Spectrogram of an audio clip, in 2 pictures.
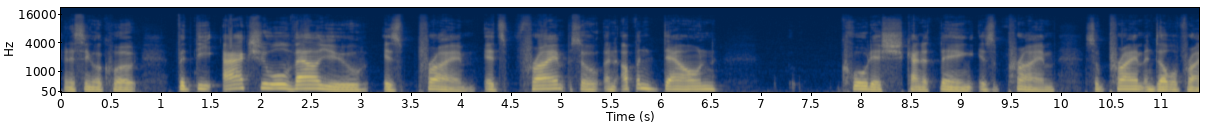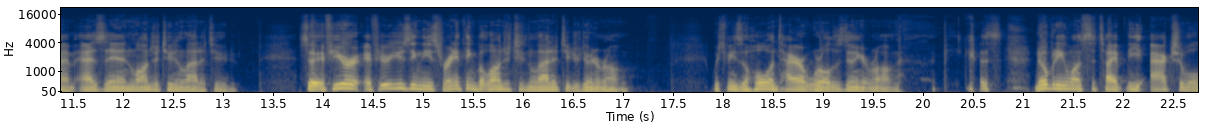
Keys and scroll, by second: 0.0-1.2 typing, 10.5 l, 10.6 l, 14.5 h, 14.7 h, 21.0 ctrl+[, 21.0 ctrl+h.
